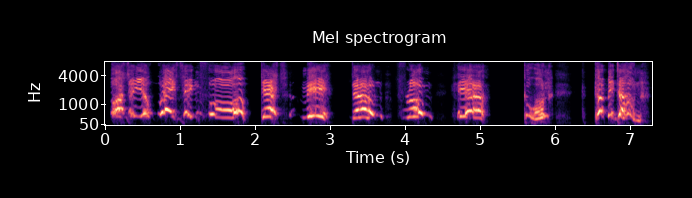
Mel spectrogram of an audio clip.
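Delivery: high, loud frantic shouts for help; panicked yelling. Acted. Gnome strapped to a spinning windmill, shrieking in panic. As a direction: scream to be let down, close to crying.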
